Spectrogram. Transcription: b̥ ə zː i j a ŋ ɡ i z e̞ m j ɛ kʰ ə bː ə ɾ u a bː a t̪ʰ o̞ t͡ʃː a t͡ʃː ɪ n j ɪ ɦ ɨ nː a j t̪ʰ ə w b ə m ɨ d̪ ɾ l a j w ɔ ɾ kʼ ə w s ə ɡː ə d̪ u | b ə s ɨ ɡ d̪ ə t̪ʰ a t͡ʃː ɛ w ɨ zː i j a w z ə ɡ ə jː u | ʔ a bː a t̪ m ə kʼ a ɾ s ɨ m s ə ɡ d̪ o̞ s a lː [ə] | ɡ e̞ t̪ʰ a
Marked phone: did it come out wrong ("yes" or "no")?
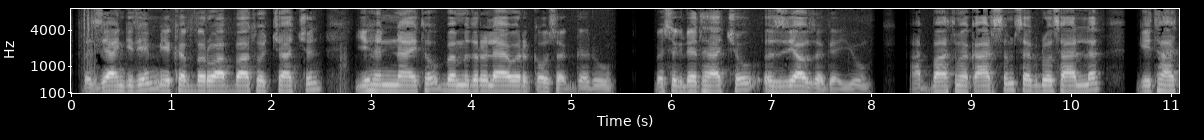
no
